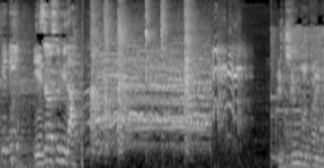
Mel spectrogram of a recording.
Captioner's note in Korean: 짝짝짝 두둥 짝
